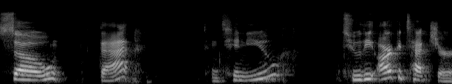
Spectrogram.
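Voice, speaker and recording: Against a quiet background, the voice is somewhat breathy with lively intonation. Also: woman. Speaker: presenter. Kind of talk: presentation.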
